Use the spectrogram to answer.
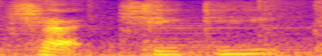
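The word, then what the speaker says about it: tzatziki: got Greek chicken with is that Zekey sauce but I think the Greeks pronounce it chat cheeky and spanic arezzo which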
